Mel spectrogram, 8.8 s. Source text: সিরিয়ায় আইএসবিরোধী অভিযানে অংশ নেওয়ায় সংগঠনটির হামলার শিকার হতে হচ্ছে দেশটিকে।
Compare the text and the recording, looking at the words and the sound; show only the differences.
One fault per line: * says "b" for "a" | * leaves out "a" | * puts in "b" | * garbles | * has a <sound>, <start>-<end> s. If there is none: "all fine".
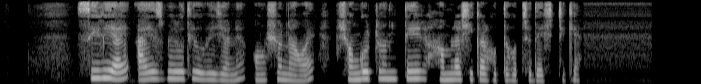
all fine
